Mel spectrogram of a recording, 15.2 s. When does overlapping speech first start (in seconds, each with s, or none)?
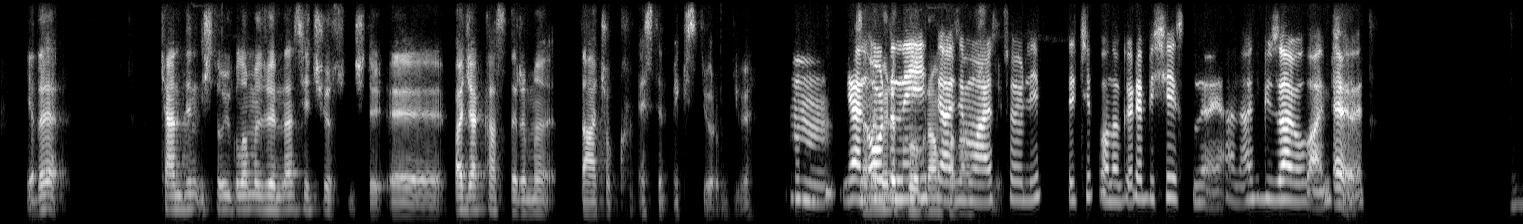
8.6 s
